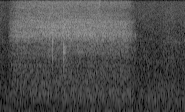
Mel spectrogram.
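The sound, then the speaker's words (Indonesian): A single long, airy inhalation lasting about a second and a half during a breathing and stretching exercise, soft and breathy, heard alone over a low background rumble with no talking. “Ulangi lagi, tarik napas.”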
